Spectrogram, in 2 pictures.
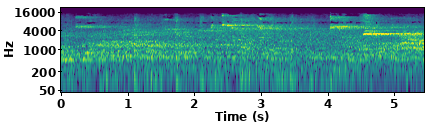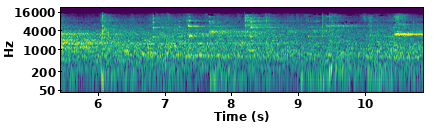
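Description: Light volleyball being played in an echoing sports hall: the light ball struck by hands a few times, the clearest hit about six seconds in. A shoe squeaks briefly on the court floor about halfway through.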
